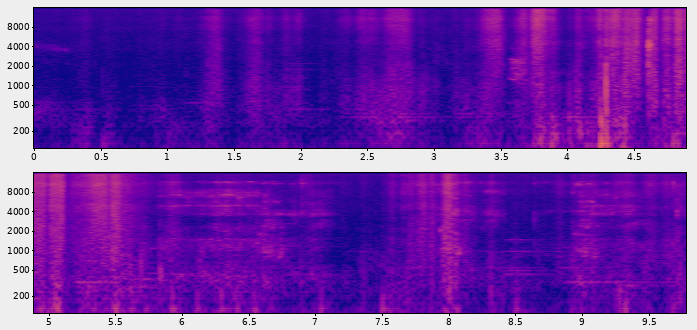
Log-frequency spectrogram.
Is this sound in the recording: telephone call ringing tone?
no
